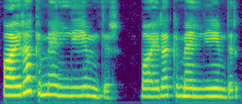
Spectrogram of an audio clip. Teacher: Q-dan sonra samit gəlirdisə, bu zaman artıq x kimi səslənir.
